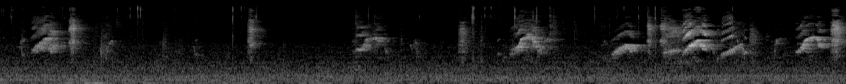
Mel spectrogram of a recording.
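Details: A cockatiel, a pet, gives short, scratchy chirps and squawks in scattered bursts over a quiet background while eating her morning breakfast, with small bites and head tilts.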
